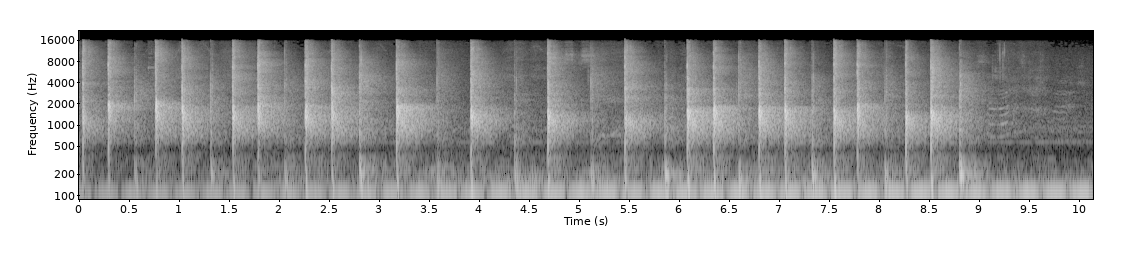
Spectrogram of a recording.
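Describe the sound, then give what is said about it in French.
A steady run of sharp hand claps grouped in threes, giving a lilting ternary rhythm that repeats for several bars over a low constant hum, with no one talking. “Ternaire.”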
